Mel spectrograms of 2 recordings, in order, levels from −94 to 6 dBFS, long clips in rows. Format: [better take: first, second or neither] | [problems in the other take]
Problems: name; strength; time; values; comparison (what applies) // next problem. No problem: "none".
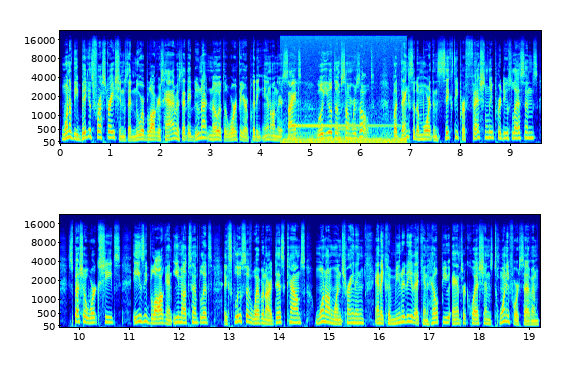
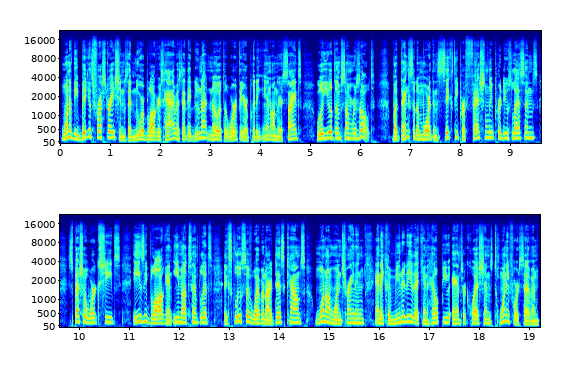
second | doorbell; noticeable; from 4.5 to 7 s; peak 4 dB below the speech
